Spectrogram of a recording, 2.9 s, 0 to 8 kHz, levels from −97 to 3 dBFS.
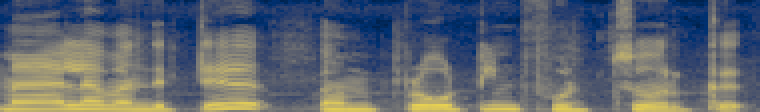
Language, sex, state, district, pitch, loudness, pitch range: Tamil, female, Tamil Nadu, Namakkal, 255 Hz, -14 LUFS, 240-270 Hz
